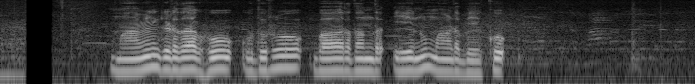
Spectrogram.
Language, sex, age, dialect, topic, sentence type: Kannada, male, 36-40, Dharwad Kannada, agriculture, question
